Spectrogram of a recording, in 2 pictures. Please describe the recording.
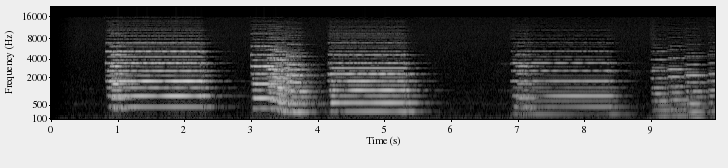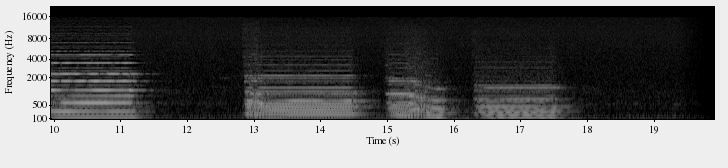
Dramatic Organ, A
A small snippet of Bach's "Toccata and Fugue in D Minor" which I played on the church organ at All Saints, Witley, England. Classically used in horror movies, this piece pretty much became synonymous with Halloween and Dracula.
An example of how you might credit is by putting this in the description/credits:
The sound was recorded using a "H1 Zoom recorder" on 9th September 2017.
spooky, dracula, scary, dramatic, church, pipe, organ, halloween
